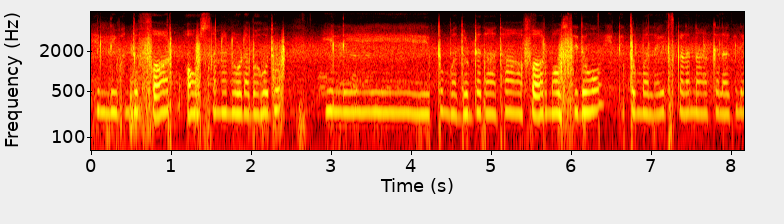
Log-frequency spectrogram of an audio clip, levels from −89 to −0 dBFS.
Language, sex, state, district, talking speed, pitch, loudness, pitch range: Kannada, female, Karnataka, Chamarajanagar, 115 wpm, 235 Hz, -23 LUFS, 230-240 Hz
